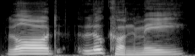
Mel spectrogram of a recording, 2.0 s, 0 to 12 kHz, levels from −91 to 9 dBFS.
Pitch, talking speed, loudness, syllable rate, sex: 145 Hz, 125 wpm, -15 LUFS, 2.5 syllables/s, male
